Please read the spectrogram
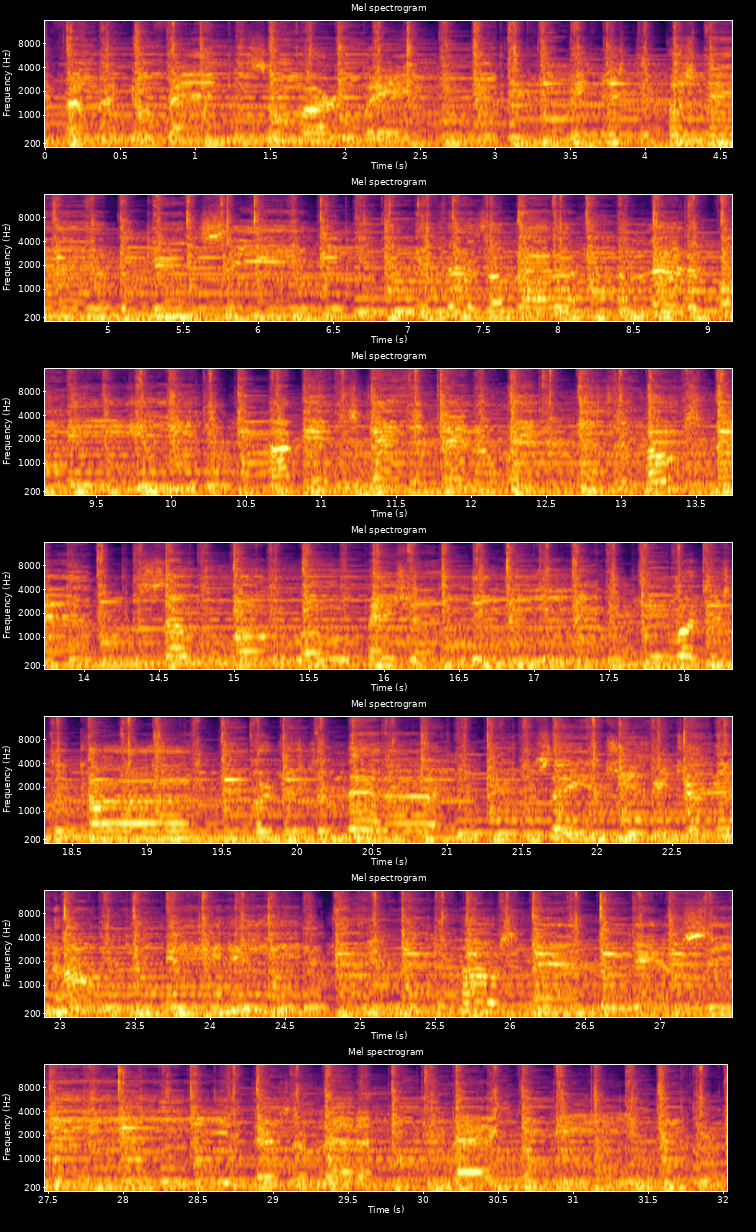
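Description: Acoustic guitar being strummed steadily in a country-style accompaniment, with a man's voice singing over it in places.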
